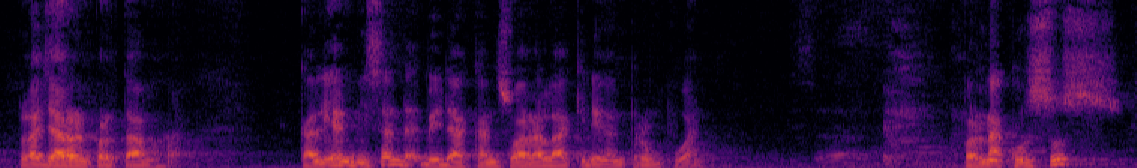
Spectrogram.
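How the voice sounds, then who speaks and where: A man giving a humorous sermon to young people, joking and acting out little scenes for the audience. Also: medium pitch. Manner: lively, joking, acts out phone calls. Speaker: preacher.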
